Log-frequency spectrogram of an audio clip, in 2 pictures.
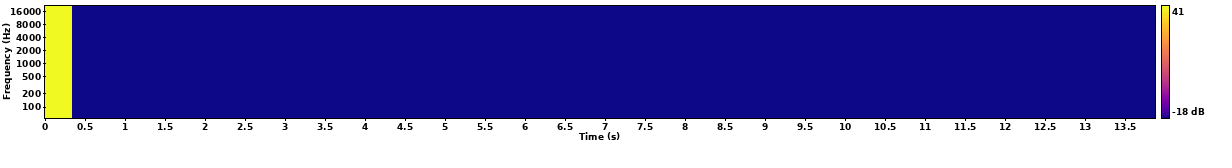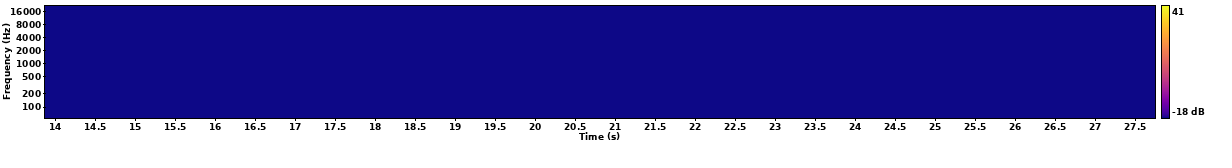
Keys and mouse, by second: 4.2-6.2 drag, 8.5 click, 13.9 ctrl+click, 17.5-19.6 drag, 20.3-20.9 middle drag, 21.6 middle click, 22.4 shift+middle click, 23.5 click, 27.5-27.7 right drag.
